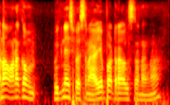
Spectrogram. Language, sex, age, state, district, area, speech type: Tamil, male, 30-45, Tamil Nadu, Namakkal, rural, spontaneous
